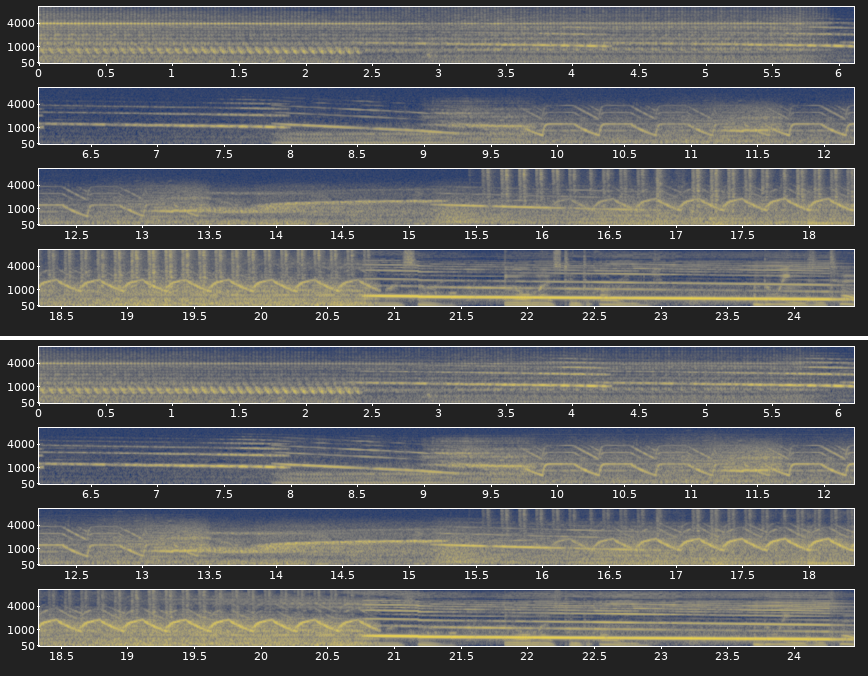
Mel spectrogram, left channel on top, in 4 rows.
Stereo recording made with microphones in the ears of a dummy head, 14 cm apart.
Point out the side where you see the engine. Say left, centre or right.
left.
